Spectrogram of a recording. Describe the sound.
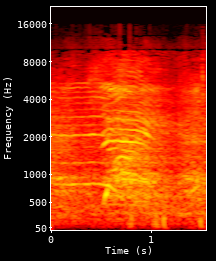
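A crowd screams and cheers in a hallway as State Representative Gloria Johnson and other lawmakers walk by: a dense, steady wash of many overlapping voices, with higher shrieks and shouts rising above the roar, loud throughout.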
